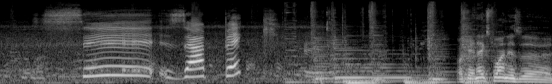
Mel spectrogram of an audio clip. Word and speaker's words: Czapek: Czapek. Czapek. C'est Czapek.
